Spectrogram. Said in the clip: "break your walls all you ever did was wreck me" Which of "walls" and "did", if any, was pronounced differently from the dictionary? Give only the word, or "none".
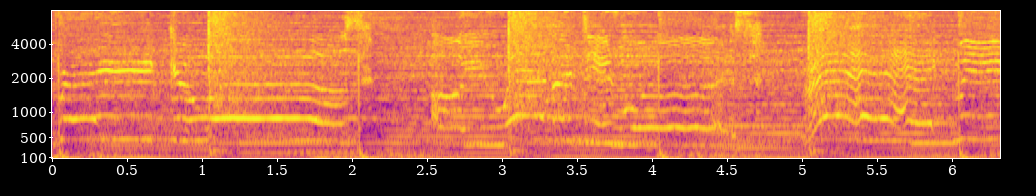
walls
